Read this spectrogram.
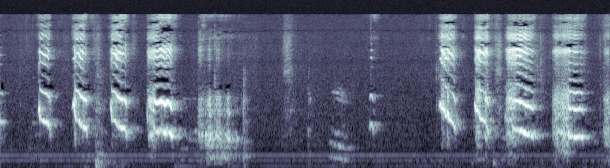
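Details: English Bulldog puppies give a quick series of high, squeaky whimpers and yelps, each falling in pitch, in two bursts separated by a quieter pause with soft rustling and a faint voice.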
